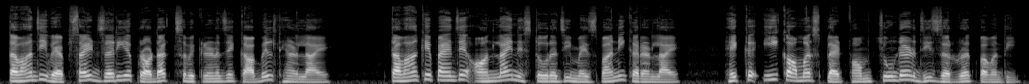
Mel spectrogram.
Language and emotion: Sindhi, neutral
